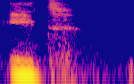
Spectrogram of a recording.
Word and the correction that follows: heat: With heat. There's an H. You have to pronounce it.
